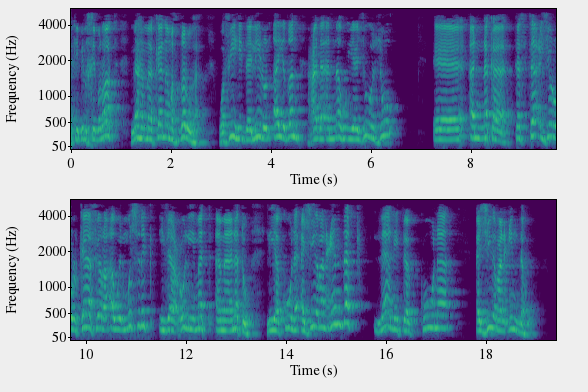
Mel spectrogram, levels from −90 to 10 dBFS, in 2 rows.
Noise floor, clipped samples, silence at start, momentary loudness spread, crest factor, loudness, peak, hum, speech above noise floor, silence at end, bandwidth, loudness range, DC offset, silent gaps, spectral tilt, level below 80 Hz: -78 dBFS; under 0.1%; 0 s; 8 LU; 16 dB; -26 LUFS; -10 dBFS; none; 52 dB; 0.45 s; 5.2 kHz; 2 LU; under 0.1%; none; -7.5 dB/octave; -68 dBFS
